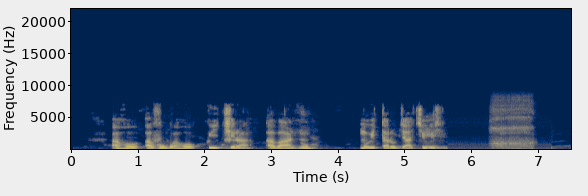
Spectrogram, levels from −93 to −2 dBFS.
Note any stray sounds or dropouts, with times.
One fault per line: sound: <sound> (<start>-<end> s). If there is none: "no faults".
sound: throat clearing (6.3-7.0 s)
